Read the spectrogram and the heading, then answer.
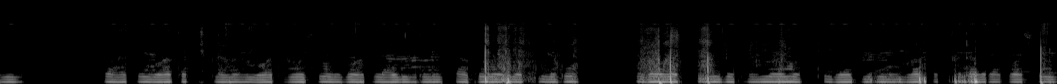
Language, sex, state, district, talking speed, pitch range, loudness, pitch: Hindi, male, Uttar Pradesh, Hamirpur, 140 wpm, 115-120 Hz, -38 LUFS, 115 Hz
